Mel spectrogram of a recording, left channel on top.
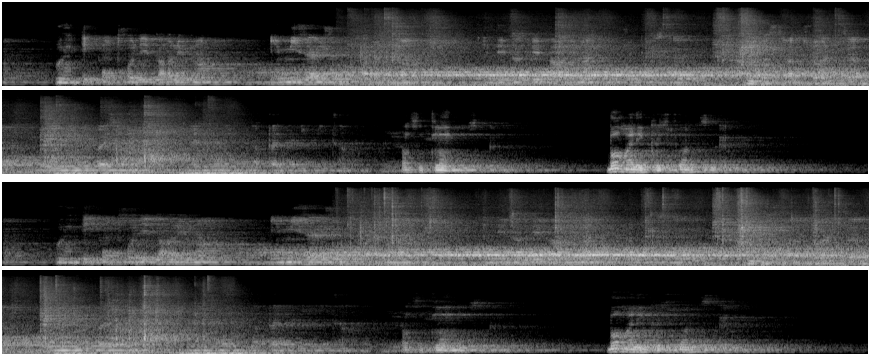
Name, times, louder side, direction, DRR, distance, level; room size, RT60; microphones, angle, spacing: voice 1, 0.8-2.2 2.7-4.2 4.7-7.0 7.5-8.7 9.0-10.2 10.5-12.2 12.5-12.9 13.2-13.3 13.6-13.7 15.3-15.9, left 1 dB, 85° left, 0 dB, 1.0 m, -27 dB
sound 1, 2.4-10.4, right 2 dB, 80° right, 0.6 m, -23 dB
sound 2, 3.3-11.0, right 1 dB, 60° right, 1.2 m, -28 dB
voice 2, 12.7-13.2 14.7-15.9, left 3 dB, 65° left, 6 dB, 0.4 m, -21 dB
7.5 x 3.3 x 5.6 m, 2.4 s
head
